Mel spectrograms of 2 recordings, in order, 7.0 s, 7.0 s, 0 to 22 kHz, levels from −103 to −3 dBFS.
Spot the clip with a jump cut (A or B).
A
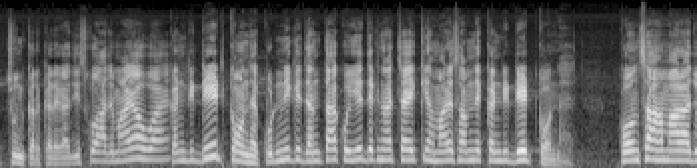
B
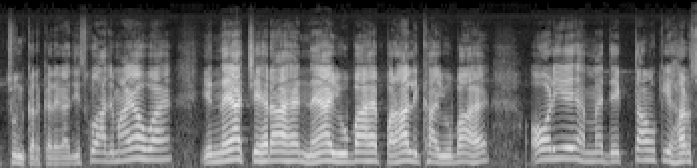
A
